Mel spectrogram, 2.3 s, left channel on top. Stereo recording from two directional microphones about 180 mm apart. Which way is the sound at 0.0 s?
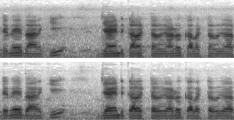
25° right (ahead or behind).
